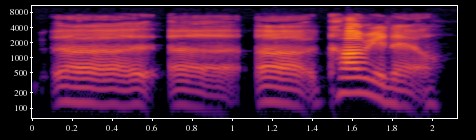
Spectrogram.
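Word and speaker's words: Comunale: How do you pronounce his last name again? Uh. Communale.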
